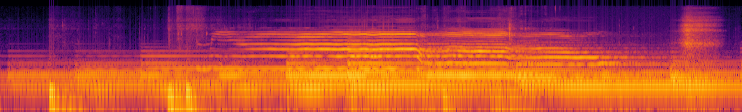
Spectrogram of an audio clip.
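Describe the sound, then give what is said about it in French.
Two operatic voices trade and overlap sustained, sliding notes that imitate cats' meows, fairly loud over a steady background accompaniment, with no speech, in a song by Rossini about a duo of cats. “Une chanson euh, qui parle d'un duo de chats.”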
